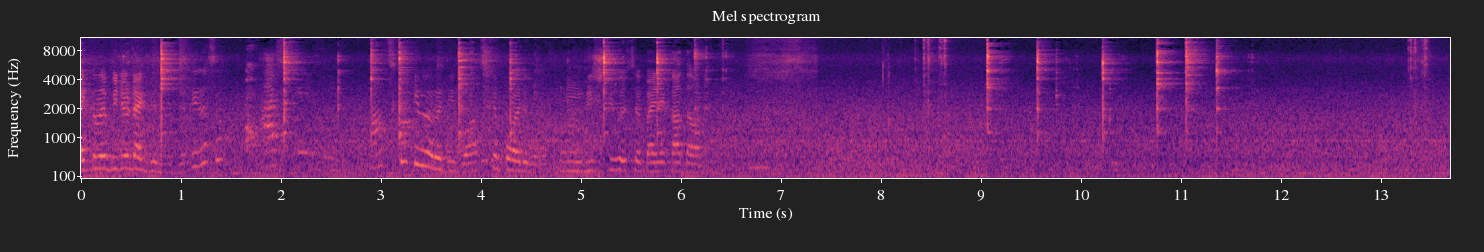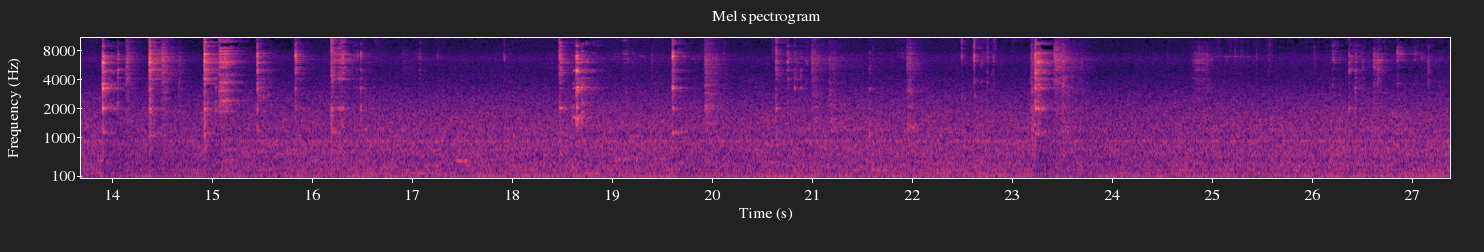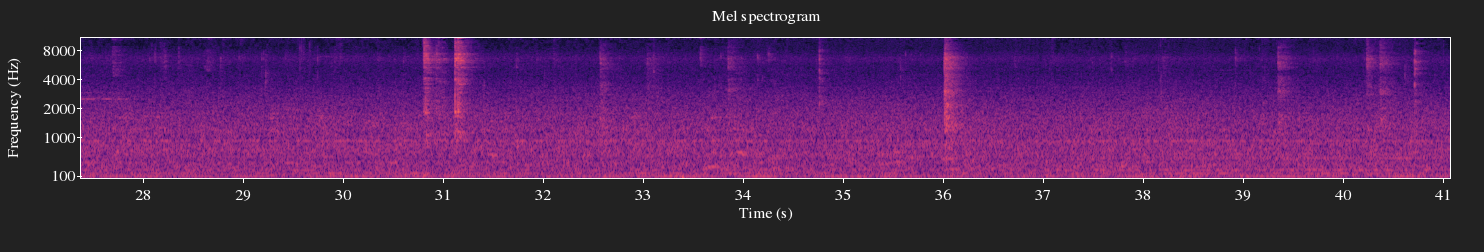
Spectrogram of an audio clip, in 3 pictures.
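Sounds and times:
cutlery clinking on plates: 0:13.3 - 0:16.7, 0:18.4 - 0:23.7, 0:26.2 - 0:27.7.

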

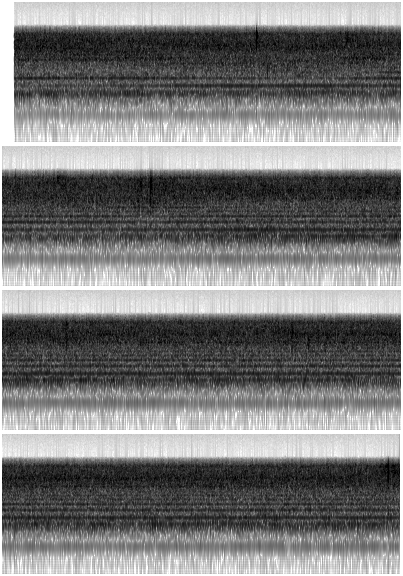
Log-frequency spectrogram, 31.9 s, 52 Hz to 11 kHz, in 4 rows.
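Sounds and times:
electrical hum: 0:00.3 - 0:31.9.

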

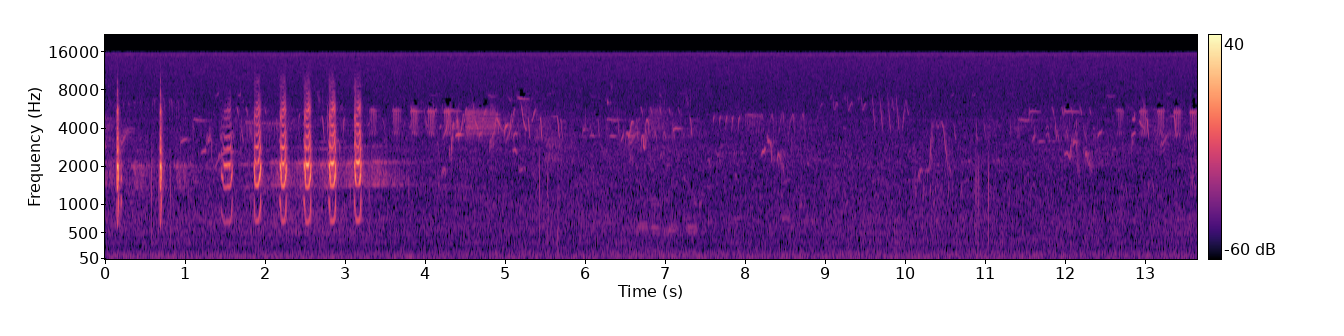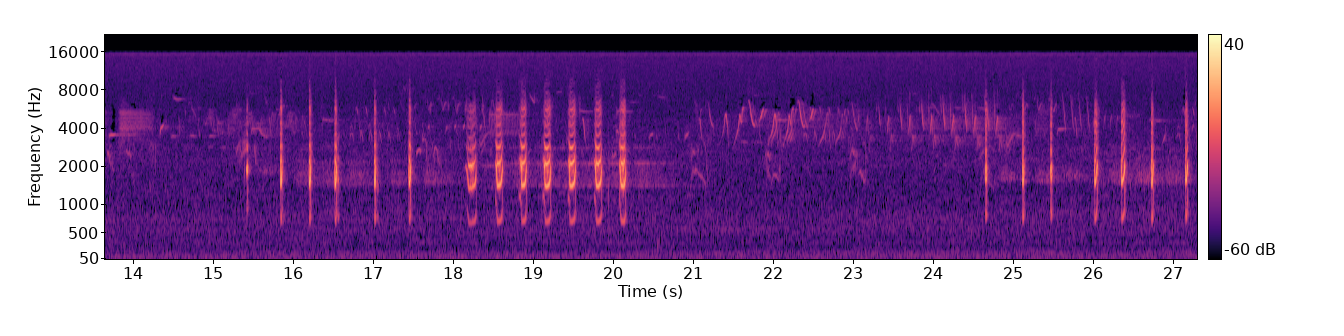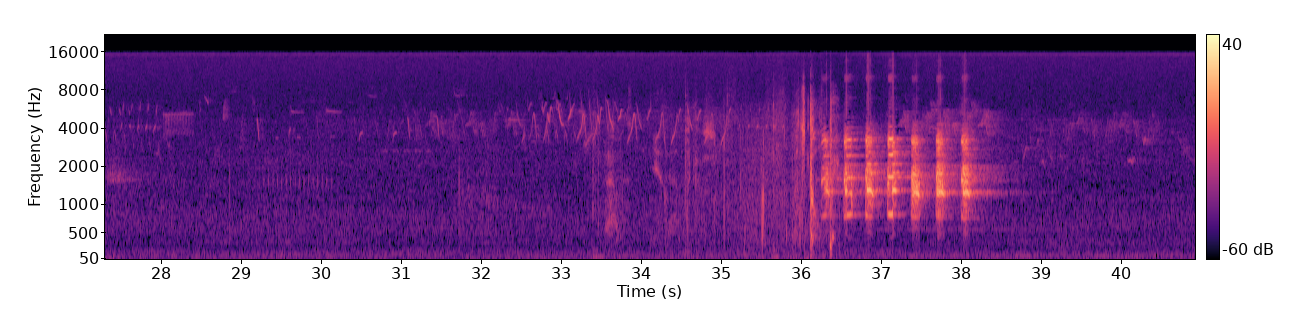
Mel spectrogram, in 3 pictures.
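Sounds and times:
turkey yelps: 0:01.4 - 0:03.3, 0:36.1 - 0:38.6.

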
